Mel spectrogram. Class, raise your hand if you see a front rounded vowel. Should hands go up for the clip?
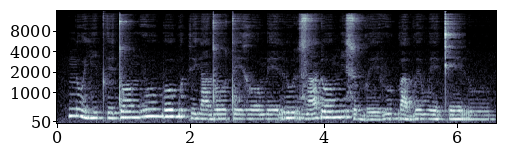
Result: no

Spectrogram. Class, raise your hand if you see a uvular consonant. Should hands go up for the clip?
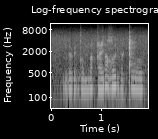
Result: yes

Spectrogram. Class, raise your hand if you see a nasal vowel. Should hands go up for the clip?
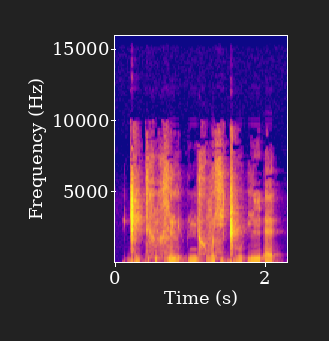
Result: yes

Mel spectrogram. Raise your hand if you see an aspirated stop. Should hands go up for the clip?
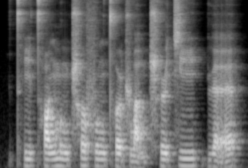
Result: yes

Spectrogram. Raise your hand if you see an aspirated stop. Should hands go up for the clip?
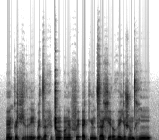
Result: no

